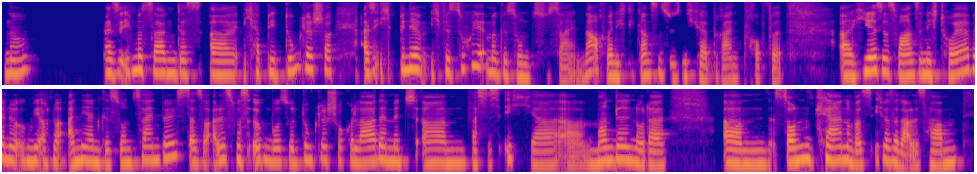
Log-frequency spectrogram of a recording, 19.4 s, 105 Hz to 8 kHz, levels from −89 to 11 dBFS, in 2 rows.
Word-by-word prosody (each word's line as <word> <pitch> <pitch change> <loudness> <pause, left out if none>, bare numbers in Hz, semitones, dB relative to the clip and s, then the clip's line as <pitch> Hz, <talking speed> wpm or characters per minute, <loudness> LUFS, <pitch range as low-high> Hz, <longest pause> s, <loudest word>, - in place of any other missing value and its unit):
ne? 200 +4 -2 0.7
Also, 195 -1 0
ich 205 - -3
muss 235 0 +4
sagen, 200 -1 +2
das 190 0 +5
äh, 180 -1 +1
ich 185 - -10
habe 195 - -5
die 190 -3 -3
dunkle 245 +4 +1
Scho 230 -2 -2 0.3
also, 190 +1 +1
ich - - -8
bin 240 0 +2
ja 245 -2 +5
ich 180 0 -8
versuche 235 +8 0
ja 280 - +2
immer 205 -4 -2
gesund 165 -4 -3
zu 160 - -6
sein, 170 +2 -1
ne, 205 +3 +1
auch - - -3
wenn 170 0 +2
ich 165 - -5
die 175 - -18
ganzen 180 +2 -1
Süßigkeiten 170 -1 -5
reinpfropfe. 145 +1 -7 0.5
Äh, - - +4
hier 215 +7 +5
ist 220 - +1
es 200 -3 +1
wahnsinnig 180 +1 +2
teuer, 190 +5 +1
wenn 225 - 0
du 195 - +1
irgendwie 195 -1 -1
auch 175 - -6
nur 180 - -4
annähernd 185 0 +1
gesund 170 +1 -3
sein 200 +1 -1
willst. 240 +2 +2
Also 175 0 0
alles, 200 0 -1
was 200 - +6
irgendwo 190 -1 -1
so 180 0 -3
dunkle 195 +2 -5
Schokolade 185 +1 -1
mit, 185 -1 -1
ähm, 170 0 -1
was 165 0 +1
weiß 160 - +3
ich, 205 - -7
ja, 155 - -3
äh, - - -10
Mandeln 190 +3 +1
oder, 160 -1 0 0.6
ähm, 165 -1 +2
Sonnenkernen 200 +1 +4
und 180 - 0
was 160 +1 +3
ich 205 - -8
was 190 - 0
wir 175 - +3
da - - +2
alles 150 - +2
haben, 170 +4 0
185 Hz, 220 wpm, -23 LUFS, 170-200 Hz, 0.7 s, was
